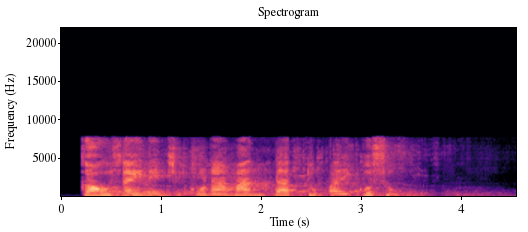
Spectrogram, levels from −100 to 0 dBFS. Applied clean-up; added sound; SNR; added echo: neural separator model SepFormer DNS4.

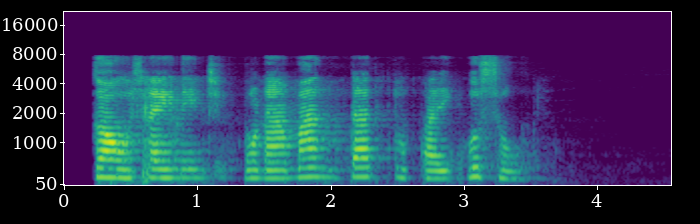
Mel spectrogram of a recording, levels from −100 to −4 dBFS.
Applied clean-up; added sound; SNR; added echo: neural mask model DeepFilterNet 3.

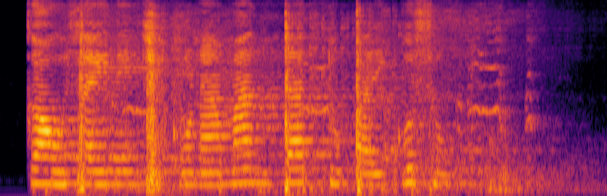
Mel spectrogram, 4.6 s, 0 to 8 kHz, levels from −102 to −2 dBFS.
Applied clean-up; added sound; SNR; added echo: none; Chicken, rooster; 18 dB; reverberation time 2.2 s.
